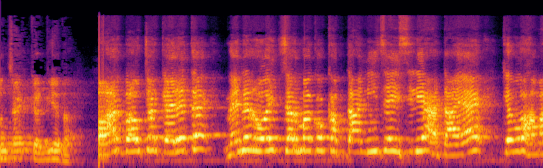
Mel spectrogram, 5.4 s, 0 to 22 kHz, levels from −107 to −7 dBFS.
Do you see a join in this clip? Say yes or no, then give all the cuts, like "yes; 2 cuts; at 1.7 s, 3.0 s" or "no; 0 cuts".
yes; 1 cut; at 0.9 s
